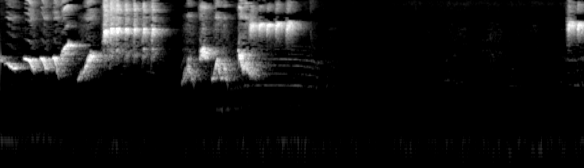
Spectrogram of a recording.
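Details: White-rumped shama with a black tail, singing fast, dense fighting song with harsh tones: rising whistled slurs and loud buzzy, rasping bursts for three seconds, then quiet with low hum.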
